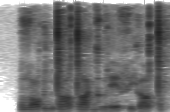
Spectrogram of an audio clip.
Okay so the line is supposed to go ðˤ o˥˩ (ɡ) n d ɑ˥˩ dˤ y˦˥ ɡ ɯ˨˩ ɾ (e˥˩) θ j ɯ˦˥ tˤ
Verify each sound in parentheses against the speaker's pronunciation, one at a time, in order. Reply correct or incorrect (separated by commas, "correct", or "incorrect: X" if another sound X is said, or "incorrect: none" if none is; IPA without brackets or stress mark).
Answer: correct, correct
